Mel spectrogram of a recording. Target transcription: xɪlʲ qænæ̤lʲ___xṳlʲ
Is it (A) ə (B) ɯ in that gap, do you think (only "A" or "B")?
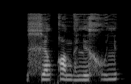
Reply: A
